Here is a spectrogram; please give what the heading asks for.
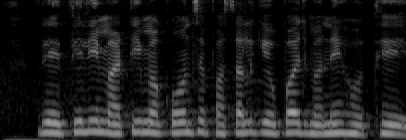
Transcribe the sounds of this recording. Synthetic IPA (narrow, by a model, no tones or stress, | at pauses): ɾeːt̪ilimaːʈimãkɔːnsepʰəsəlkeʊːpəd͡ʒbəneɦoːt̪ʰeː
